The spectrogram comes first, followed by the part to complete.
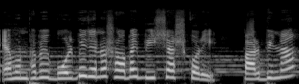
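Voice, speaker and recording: A woman's voice: high-pitched, a little fast, pitched below the performer's own voice, lightly acted. A woman voicing a jealous, scheming village woman who bullies others with sneering threats, over background music. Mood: spiteful scheming.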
